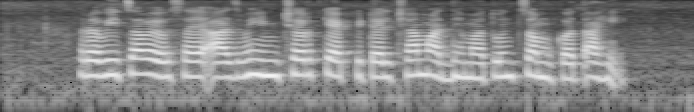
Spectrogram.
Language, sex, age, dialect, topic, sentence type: Marathi, female, 18-24, Standard Marathi, banking, statement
